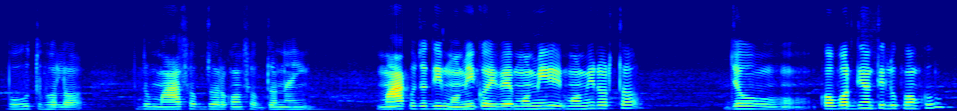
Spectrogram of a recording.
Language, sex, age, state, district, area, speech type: Odia, female, 45-60, Odisha, Mayurbhanj, rural, spontaneous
